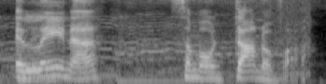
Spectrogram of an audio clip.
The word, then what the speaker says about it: Elena Samodanova: All right, let's see if I can get this, because I was like, how do you pronounce this in Russian? But it's Elena Samodanova.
